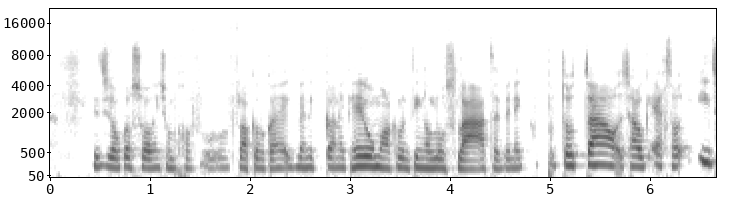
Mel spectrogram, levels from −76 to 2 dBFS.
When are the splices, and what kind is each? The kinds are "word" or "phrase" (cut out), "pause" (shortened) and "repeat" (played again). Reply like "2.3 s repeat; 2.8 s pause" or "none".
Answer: none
